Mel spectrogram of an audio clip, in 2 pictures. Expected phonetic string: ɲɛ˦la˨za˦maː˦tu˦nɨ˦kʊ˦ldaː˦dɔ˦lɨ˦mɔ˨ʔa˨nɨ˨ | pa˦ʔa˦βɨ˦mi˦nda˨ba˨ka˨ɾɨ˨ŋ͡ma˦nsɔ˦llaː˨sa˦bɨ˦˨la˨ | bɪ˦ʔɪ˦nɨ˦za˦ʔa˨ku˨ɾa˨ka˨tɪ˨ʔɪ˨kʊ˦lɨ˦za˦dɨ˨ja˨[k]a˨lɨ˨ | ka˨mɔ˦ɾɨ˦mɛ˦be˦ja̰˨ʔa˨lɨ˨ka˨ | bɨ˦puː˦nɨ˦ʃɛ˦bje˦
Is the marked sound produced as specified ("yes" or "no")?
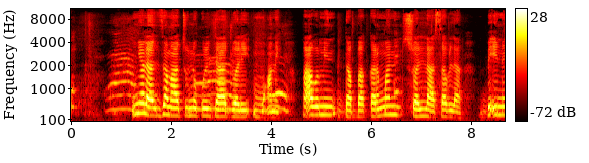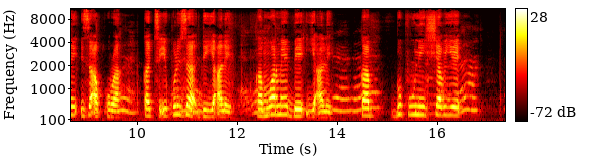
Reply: no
